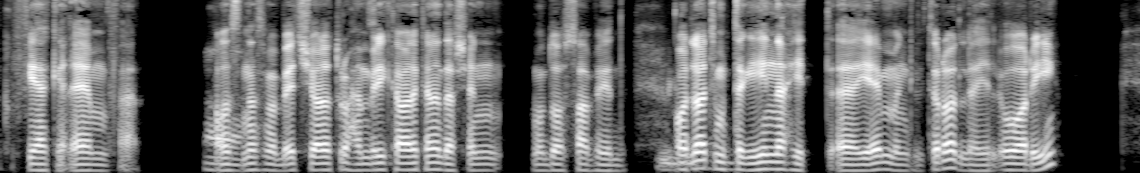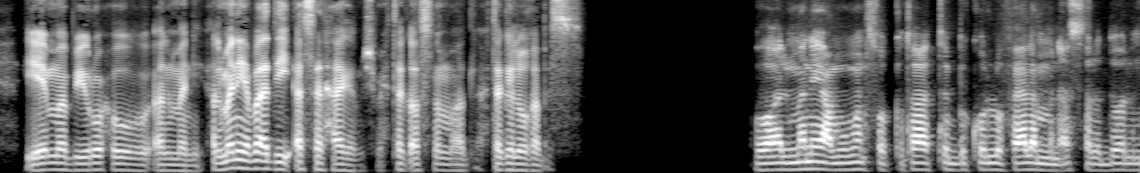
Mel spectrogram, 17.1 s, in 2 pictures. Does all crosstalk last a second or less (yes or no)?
yes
